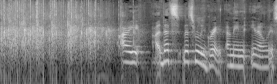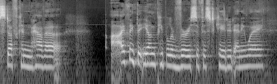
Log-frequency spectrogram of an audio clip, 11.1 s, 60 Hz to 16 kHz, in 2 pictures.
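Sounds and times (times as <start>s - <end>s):
audience including students applauding: 0.0s - 2.8s
speech: 2.4s - 6.9s, 7.8s - 11.0s.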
